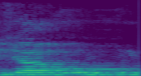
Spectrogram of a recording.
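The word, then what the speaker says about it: يوم: اپنے مجہول تلفظ میں یوم الدین، یو پڑھتے تھے، یہ یو نہیں ہے، یاؤ، یاؤ، یائی، اس کو اب ہم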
